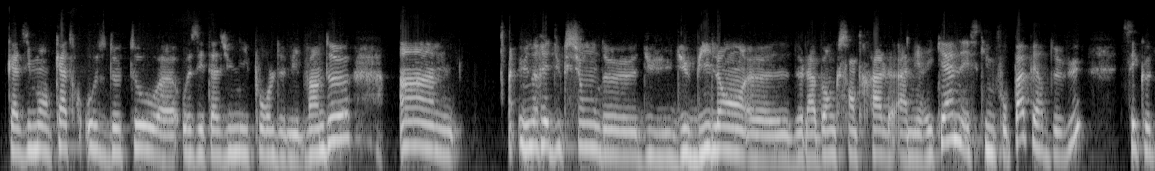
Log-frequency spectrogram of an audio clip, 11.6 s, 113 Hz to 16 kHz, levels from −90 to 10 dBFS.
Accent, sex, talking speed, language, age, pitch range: French, female, 170 wpm, French, 30-49, 185-225 Hz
